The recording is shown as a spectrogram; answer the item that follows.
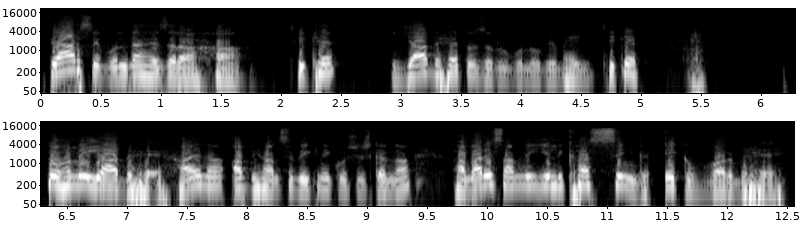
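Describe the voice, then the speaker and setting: A man's voice: a little high, unhurried, warm tone, no room sound. Coaxing, playful male teacher. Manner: coaxing, repeats questions and answers them himself; jokey, scolds students playfully. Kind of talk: live online grammar class.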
